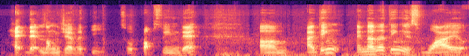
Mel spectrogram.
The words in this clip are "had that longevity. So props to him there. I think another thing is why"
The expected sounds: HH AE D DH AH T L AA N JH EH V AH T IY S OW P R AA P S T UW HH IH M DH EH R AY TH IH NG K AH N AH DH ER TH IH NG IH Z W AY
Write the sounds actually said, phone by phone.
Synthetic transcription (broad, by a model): HH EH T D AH T L AA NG JH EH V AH T IY S OW P R AA P S T UW HH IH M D EH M AY T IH NG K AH N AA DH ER T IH NG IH S W AY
